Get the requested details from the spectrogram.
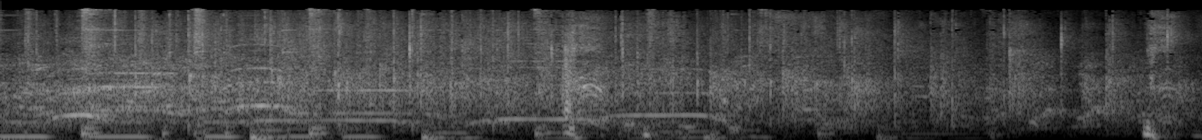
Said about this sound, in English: Give it up for Nikolai.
